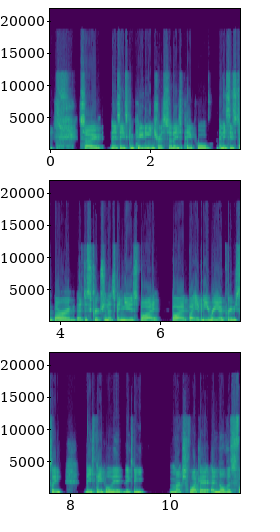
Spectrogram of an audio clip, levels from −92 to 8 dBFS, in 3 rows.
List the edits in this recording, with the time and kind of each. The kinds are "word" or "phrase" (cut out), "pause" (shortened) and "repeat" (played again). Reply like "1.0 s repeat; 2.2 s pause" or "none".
6.2 s word; 8.2 s word; 9.2 s word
